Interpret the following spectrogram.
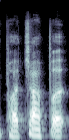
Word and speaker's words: Pá'Čapa: So Pa is water, and then Pá'Čapa is like where it bends, like an elbow, like it bends.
